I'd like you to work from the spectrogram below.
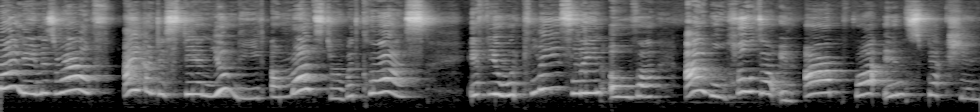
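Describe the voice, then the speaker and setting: A squeaky, put-on character voice talks at a fairly slow pace. Its pitch is extremely high. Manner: smooth, courteous.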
